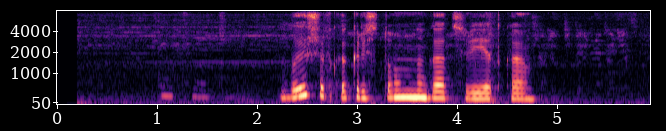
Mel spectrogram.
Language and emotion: Russian, neutral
